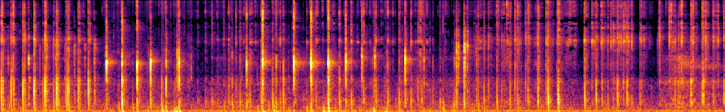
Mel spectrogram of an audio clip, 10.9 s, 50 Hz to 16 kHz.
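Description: A handheld, hollow, pressurized aluminium aerosol deodorant can with a teal plastic cap is tapped and scratched with long nails and fingertips. The result is a fast, irregular stream of sharp, dry clicks and taps, some carrying a brief metallic ping around 1.9 kHz. Softer scratchy rasps run between them over a low steady hum.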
